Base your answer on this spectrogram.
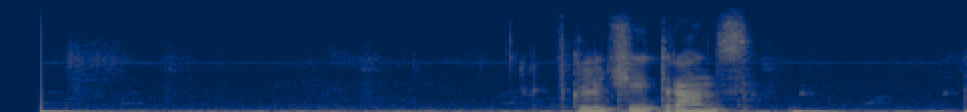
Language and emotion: Russian, neutral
